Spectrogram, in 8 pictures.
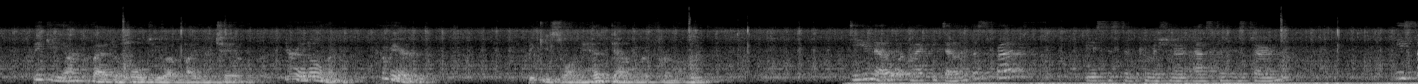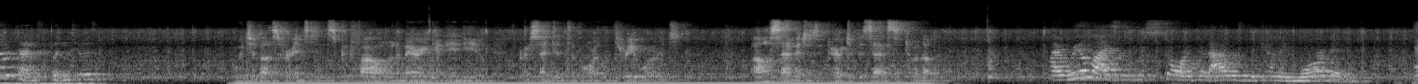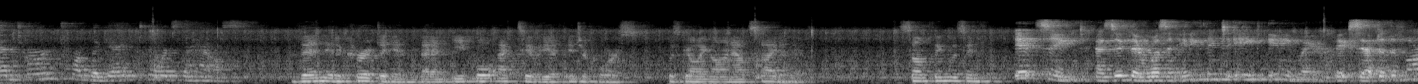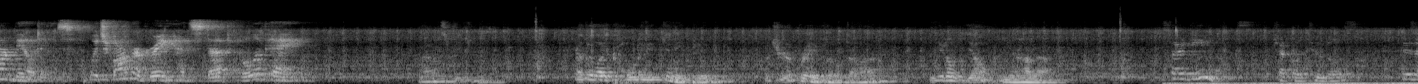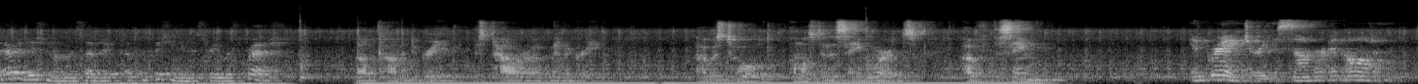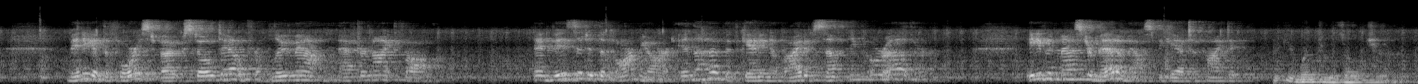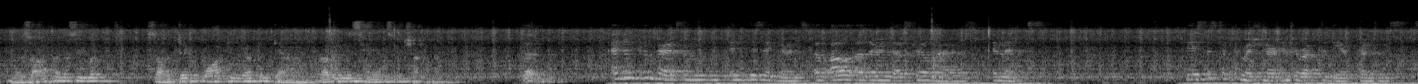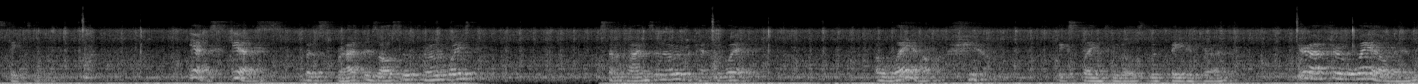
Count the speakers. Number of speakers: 6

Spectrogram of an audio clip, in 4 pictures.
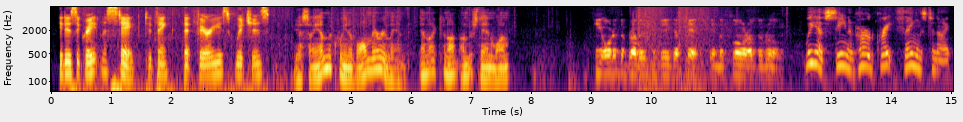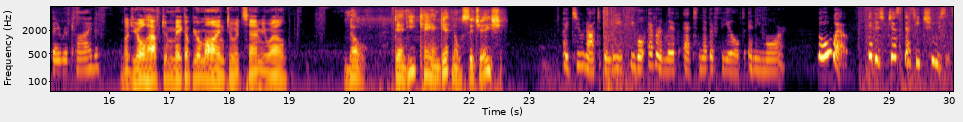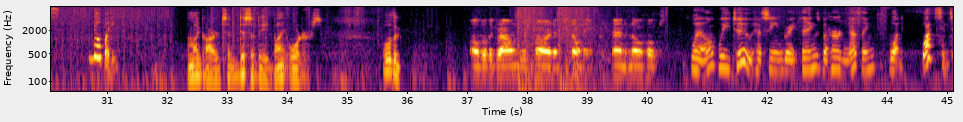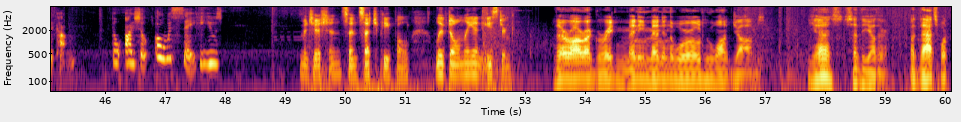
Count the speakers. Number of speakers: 7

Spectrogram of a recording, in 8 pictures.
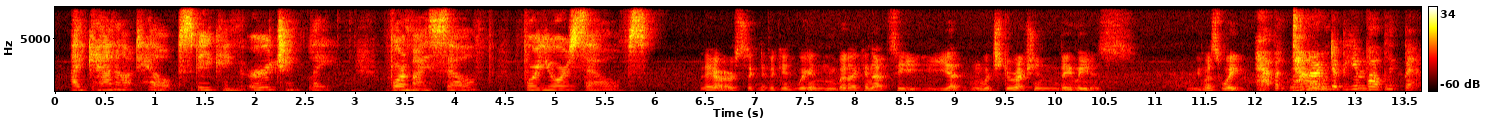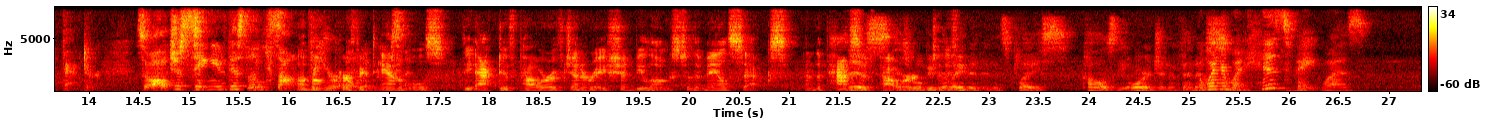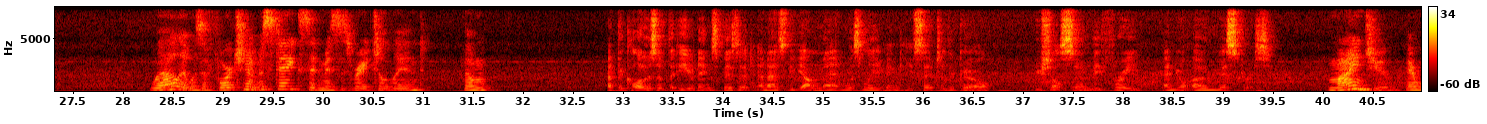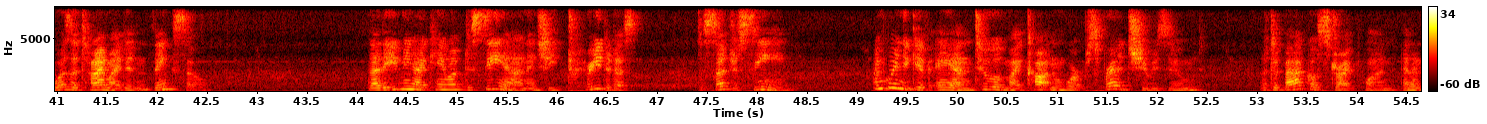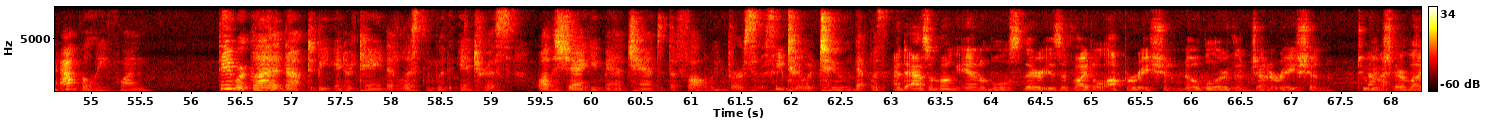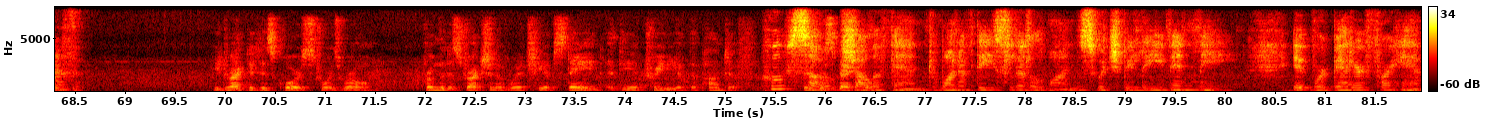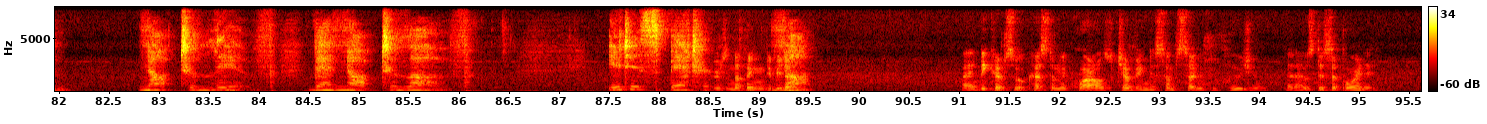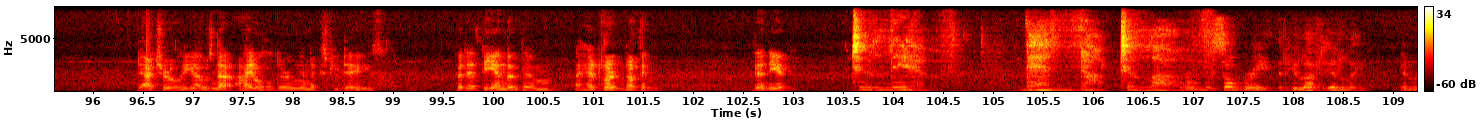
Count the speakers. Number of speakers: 7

